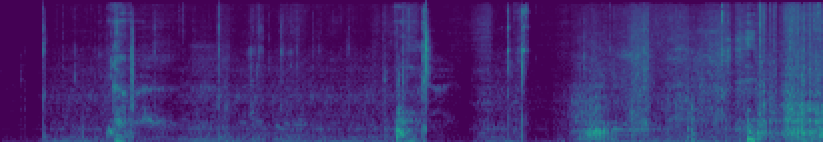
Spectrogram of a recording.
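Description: A ratchet with a hex bit on the transmission pan drain plug, making irregular metallic clicks and clinks as the loosened plug is worked out. A steady low hum runs in the background.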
